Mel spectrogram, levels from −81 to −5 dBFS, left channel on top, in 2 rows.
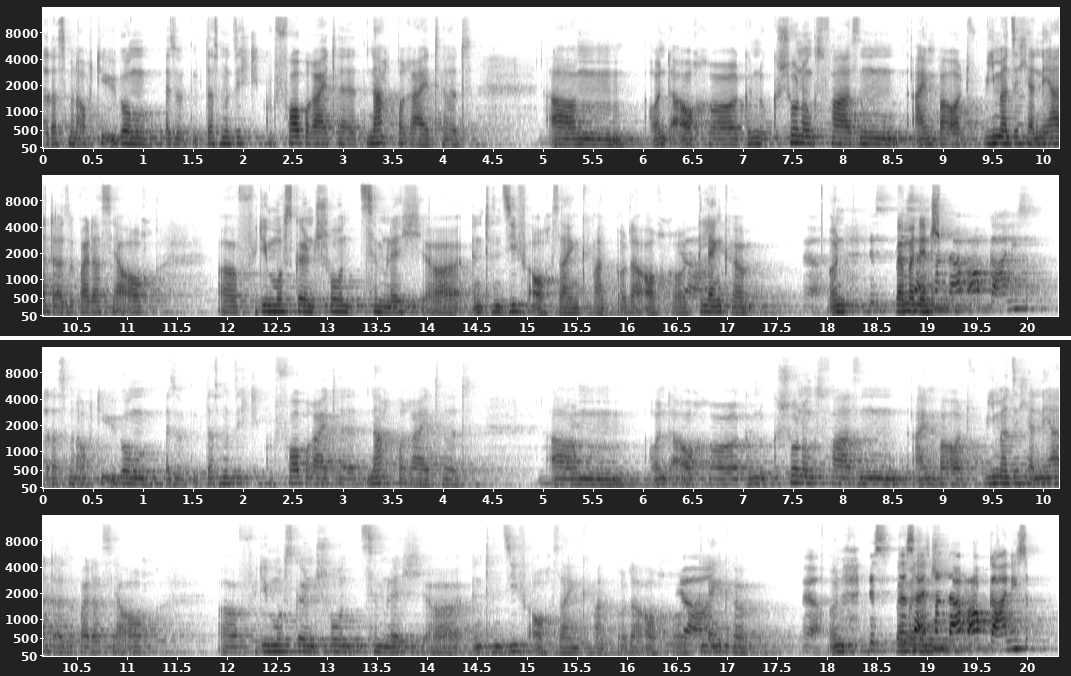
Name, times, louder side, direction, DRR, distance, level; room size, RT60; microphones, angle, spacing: voice 1, 0.0-4.3 5.0-11.3 11.9-17.3 18.0-18.3 18.7-19.1, left 3 dB, 45° left, 12 dB, 0.4 m, -26 dB
voice 2, 5.0-5.4 16.4-17.0 17.8-20.0, right 6 dB, 85° right, 13 dB, 0.4 m, -26 dB
5.5 x 5.4 x 6.6 m, 1.5 s
head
